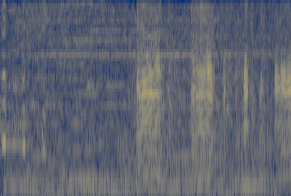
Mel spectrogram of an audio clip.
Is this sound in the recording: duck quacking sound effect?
yes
